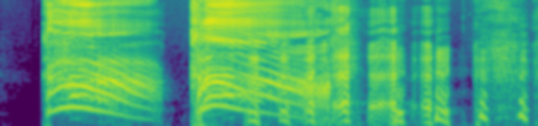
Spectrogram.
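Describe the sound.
Someone imitates seagull calls with their voice: two long, loud, wavering squawks, followed by a quick run of shorter, choppy cries.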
